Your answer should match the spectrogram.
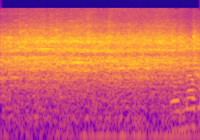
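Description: Electric angle grinder grinding a steel beam, a steady hissing grind over a constant low motor hum.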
